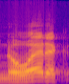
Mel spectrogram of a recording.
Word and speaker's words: noetic: The technical term that you've heard before is the noetic effects of sin, not spelled like Noah, but N-O-E-T-I-C.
